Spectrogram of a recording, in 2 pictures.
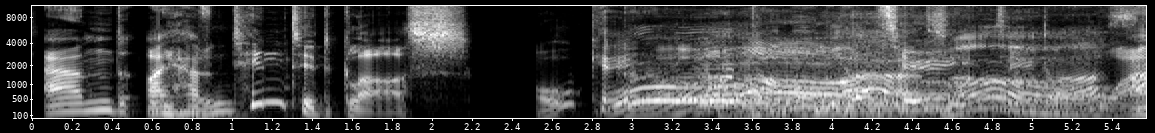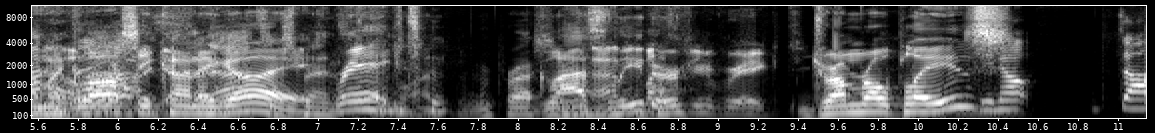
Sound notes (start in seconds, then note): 2.8 chatter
